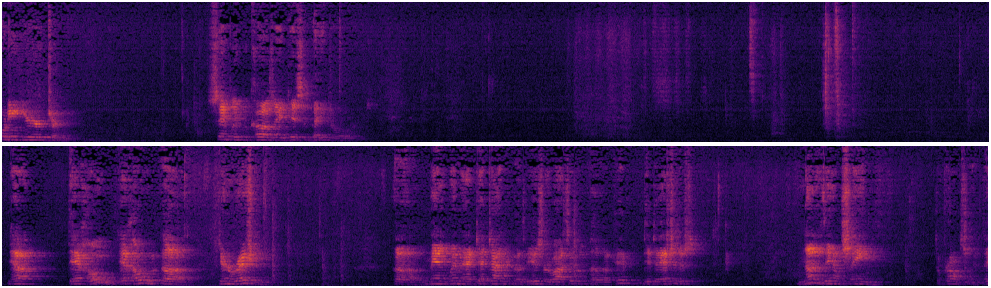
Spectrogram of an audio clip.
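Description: An elderly man speaks calmly through a microphone in a room with a slight echo, pausing between phrases.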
